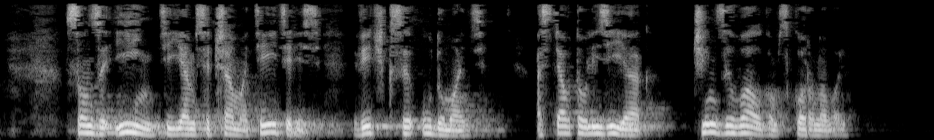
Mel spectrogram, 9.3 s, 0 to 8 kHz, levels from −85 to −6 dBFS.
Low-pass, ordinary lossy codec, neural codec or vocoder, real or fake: 7.2 kHz; MP3, 32 kbps; none; real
